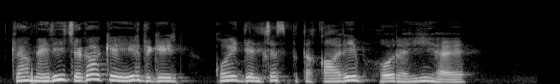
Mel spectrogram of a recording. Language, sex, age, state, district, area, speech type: Urdu, male, 45-60, Delhi, Central Delhi, urban, read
